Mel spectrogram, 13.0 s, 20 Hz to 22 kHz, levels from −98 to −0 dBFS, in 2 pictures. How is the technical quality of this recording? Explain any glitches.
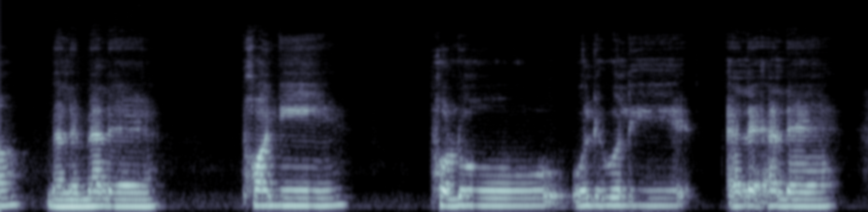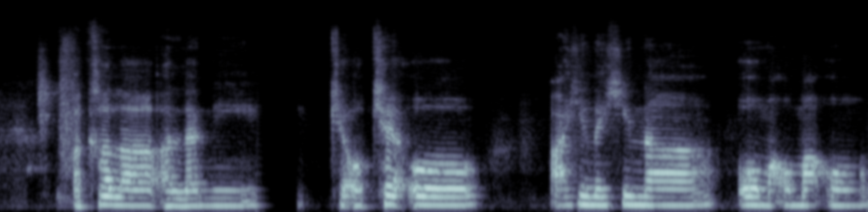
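The recording has three network-related glitches packed into about three seconds of the speech, all between 8.4 and 11.0 s.

From 8.43 to 8.77 s there is a call audio freeze. The last sound is carried on as a buzz or hiss that fades, then goes silent for about 200 ms, before the speech resumes where it left off. Packets were likely delayed and the jitter buffer ran dry, so roughly 0.31 s of filler was inserted with nothing lost. On a spectrogram this shows as smeared, decaying bands followed by a blank column. The waveform shows a tapering tail and then a flat line.

At 8.90 to 8.94 s the audio makes a skip ahead. Around 150 ms of speech is gone and the two sides are joined by only a brief 10 ms fill, so the sound jumps abruptly. This happens when a stretch is discarded, on the network or by an overfull jitter buffer, while later audio is already queued. The waveform shows an abrupt discontinuity in envelope and phase. 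The spectrogram shows a hard vertical seam where formant tracks break off and restart elsewhere.

From 9.42 to 11.03 s a jitter buffer slow-down stretches the speech to about 92% speed, adding 145 ms. The receiver repeated single pitch periods and pause fragments to rebuild its reserve. The pitch stays the same, but sounds are drawn out. On a spectrogram the harmonics keep their spacing while segments lengthen, sometimes with faint periodic ripples. The waveform shows runs of near-identical repeated cycles.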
